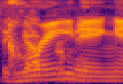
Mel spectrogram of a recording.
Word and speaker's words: Groening: You know without a shadow of a doubt that Matt Groening is not part of a secret society. – It's pronounced graining, and yeah, I'm pretty sure.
